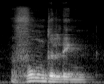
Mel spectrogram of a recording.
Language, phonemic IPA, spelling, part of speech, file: Dutch, /ˈvɔndəˌlɪŋ/, vondeling, noun, Nl-vondeling.ogg
- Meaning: foundling, an abandoned and/or orphaned but timely found and raised child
